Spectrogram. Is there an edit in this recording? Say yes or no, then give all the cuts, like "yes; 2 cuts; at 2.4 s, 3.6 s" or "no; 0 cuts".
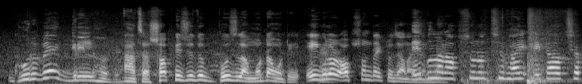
no; 0 cuts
